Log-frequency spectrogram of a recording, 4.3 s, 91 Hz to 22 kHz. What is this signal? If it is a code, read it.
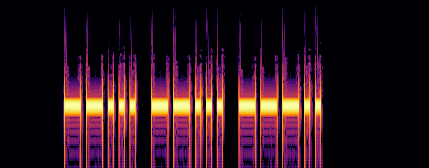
Morse code, heard as a keyed tone, about 22 wpm, 700 Hz. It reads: 778
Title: Numbers - 3-Digit 22wpm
